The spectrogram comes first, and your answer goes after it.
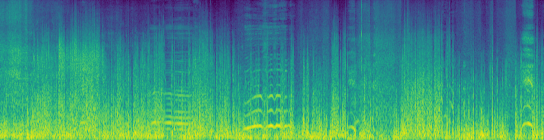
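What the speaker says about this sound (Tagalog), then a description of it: "Ang lakas ng hangin." Strong wind roars steadily and loudly into the microphone during a mountain climb, a constant heavy buffeting with no letup, while people talk intermittently over it.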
